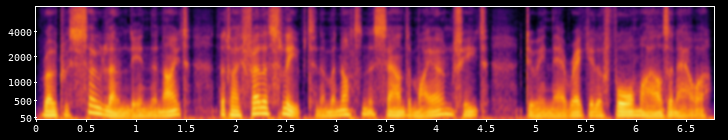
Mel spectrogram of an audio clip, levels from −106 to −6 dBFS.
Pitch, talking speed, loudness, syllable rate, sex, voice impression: 105 Hz, 240 wpm, -19 LUFS, 6.0 syllables/s, male, masculine, middle-aged, relaxed, powerful, slightly dark, slightly muffled, raspy, sincere, calm, mature, friendly, reassuring, wild, kind, modest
